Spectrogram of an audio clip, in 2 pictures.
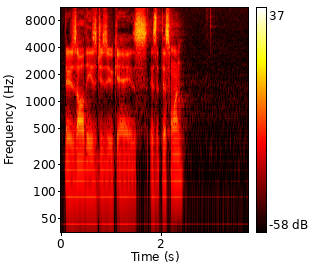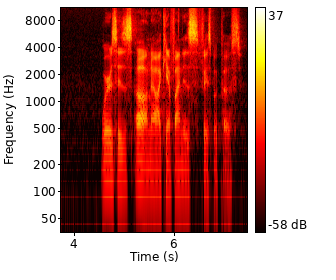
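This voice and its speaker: A man's voice: lowish voice, a little mellow. A man talking casually on a live stream about esports, ranting with growing indignation.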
